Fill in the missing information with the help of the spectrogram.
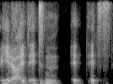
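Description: Middle-aged woman from New York, guest on a call: chatty, animated, laughs easily, lots of restarts. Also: fairly high pitch, slow pace. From suburbs of New York City. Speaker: guest historian. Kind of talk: casual conversation. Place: home office with bookshelves. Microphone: video call.

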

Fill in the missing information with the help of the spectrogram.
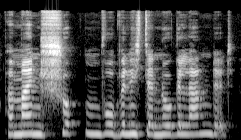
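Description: A woman voicing a tiny, fretful silver male dragon in a storybook reading, wailing high and loud. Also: monotone, moderate pace, whispered. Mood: panicky.

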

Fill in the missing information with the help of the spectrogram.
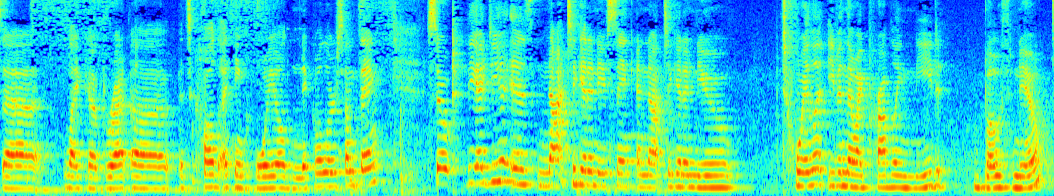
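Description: The recording is low-quality with a bit of hiss or hum, and the woman's voice sits on the low side. In her thirties, she chats brightly through a casual tour of her house and open patio in a warm climate, using a phone held at arm's length much of the time and saying "like" and "you know" constantly.

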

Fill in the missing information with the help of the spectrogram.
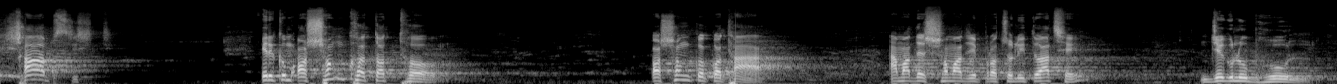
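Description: A man's voice: on the high side, a bit bright, big-room sound. A man with a Bangladeshi Bengali accent preaching a sermon, calling out questions to the crowd and joking between points. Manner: calls out questions to the crowd, jokes, chanted Arabic verses.

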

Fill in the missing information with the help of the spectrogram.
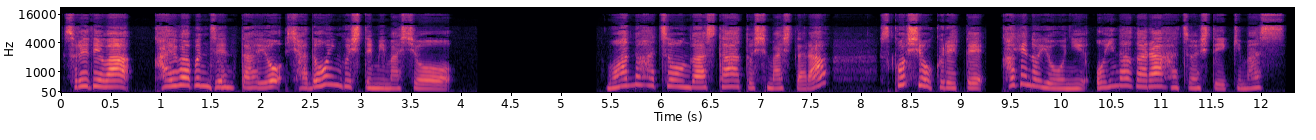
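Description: Woman teacher walking learners through pronunciation, patient, a bit high pitched. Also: animated, a little slow, no echo, clean studio sound. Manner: patient, explanatory. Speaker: language teacher. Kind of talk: radio language lesson.

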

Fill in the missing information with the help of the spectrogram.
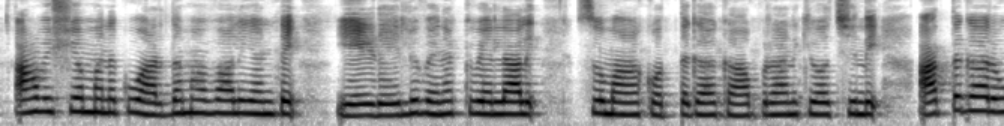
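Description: A woman narrating a family story in a steady, expressive storytelling manner. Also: high voice.

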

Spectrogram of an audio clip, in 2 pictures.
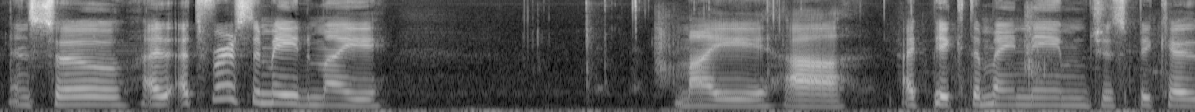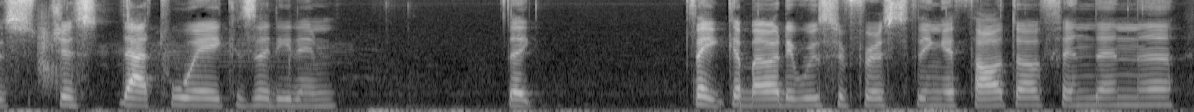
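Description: Livestreaming a game at home, a young adult streamer from Switzerland rambles casually into her desk mic, full of fillers and small laughs. She speaks at a measured pace in a mid-range voice with fairly even intonation, and there's a little hiss or hum.

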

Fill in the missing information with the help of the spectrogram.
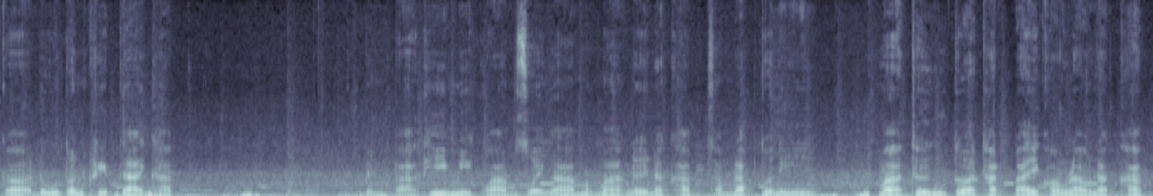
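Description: A man presenting items for sale in a video, speaking politely in short, halting phrases over music. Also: a bass voice, poor audio. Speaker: fish seller presenting betta fish for sale. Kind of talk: unhurried sales video narration. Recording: music playing behind the voice.

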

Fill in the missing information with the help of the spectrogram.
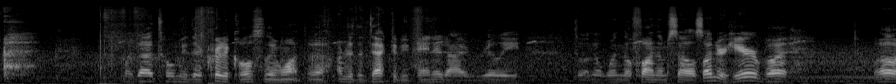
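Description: A man's voice: mid-range voice, noisy background. A young man chatting casually to a handheld camera outdoors, rambling and joking as he goes. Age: young adult. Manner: rambling, jokey. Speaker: vlogger, house painter. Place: outdoors around a wooden deck and yard. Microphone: camera held at arm's length.

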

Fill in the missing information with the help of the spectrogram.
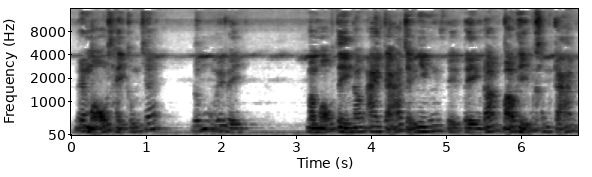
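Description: A middle-aged man speaks earnestly and emotionally to his viewers, his voice very dark and mellow. He sits some distance from the mic in an echoey room with faint background noise. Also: medium pitch. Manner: earnest, emotional storytelling, addressing viewers directly. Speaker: music teacher sharing personal stories. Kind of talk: emotional personal talk to viewers.

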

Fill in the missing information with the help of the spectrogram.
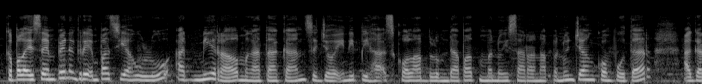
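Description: Brisk low-voiced woman reading news. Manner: brisk, even newsreader delivery. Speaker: news narrator. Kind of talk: scripted news voice-over.

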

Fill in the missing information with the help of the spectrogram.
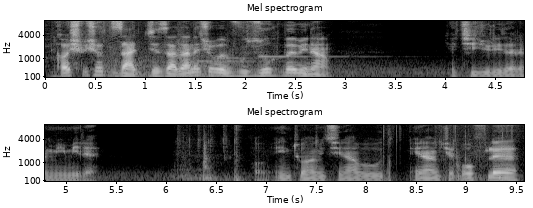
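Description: Whenever fires break out in his game, this excitable man from Iran lets out sudden high-pitched yelps. He's a streamer providing relaxed let's-play commentary.

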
